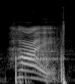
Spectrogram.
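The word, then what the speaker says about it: high: Beta silent रही जाउची climb हैला, तो साइलेंट लेटर आसी जिबा हमरो बी। सेही बळी भाबरे हाई, एच आई जी एच।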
